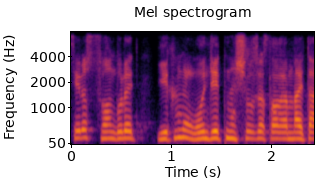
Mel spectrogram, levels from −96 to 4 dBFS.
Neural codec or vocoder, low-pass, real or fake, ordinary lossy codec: codec, 16 kHz, 1 kbps, X-Codec, HuBERT features, trained on general audio; 7.2 kHz; fake; Opus, 24 kbps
